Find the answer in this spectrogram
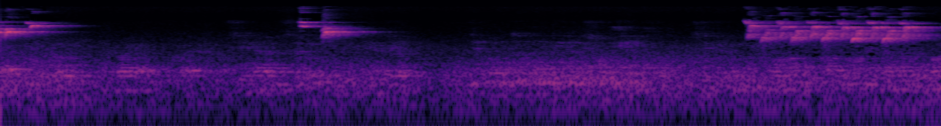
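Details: New European goldfinch singing clean song in the 'tres vueltas' style: bright high twittering phrases of under a second, at the start, near two seconds and a longer run at the end, over a low murmuring background.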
